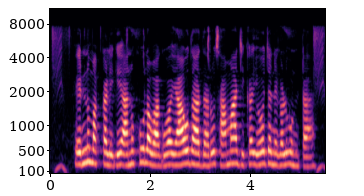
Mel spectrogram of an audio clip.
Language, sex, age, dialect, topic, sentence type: Kannada, female, 18-24, Coastal/Dakshin, banking, statement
